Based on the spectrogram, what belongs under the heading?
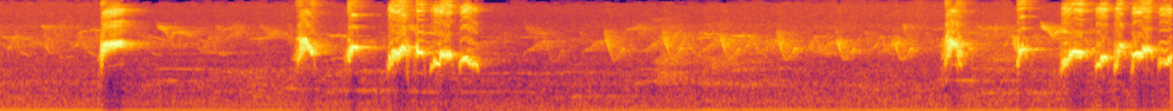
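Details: Red-whiskered bulbul kept in a cage, delivering southern master-style song to excite caged birds and train young birds. A single chirp, then two loud, quick phrases of ringing, slurred notes with soft calls behind.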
